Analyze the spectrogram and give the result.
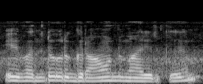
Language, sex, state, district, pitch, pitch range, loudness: Tamil, female, Tamil Nadu, Chennai, 165 Hz, 155-180 Hz, -13 LUFS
